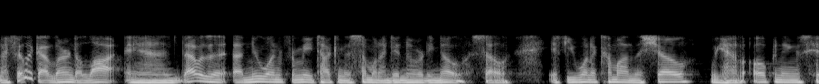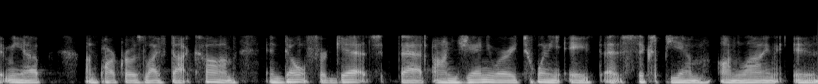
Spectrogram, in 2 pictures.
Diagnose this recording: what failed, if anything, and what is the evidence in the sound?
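It's the codec stage: the whole speech clip has gone through the AMR narrowband mobile codec. Everything above 3.8 kHz is gone, and the clearly buzzy, synthetic edge fits a mode near 10.2 kbps, where sparse pulses driving a vocal-tract model stand in for the real waveform.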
